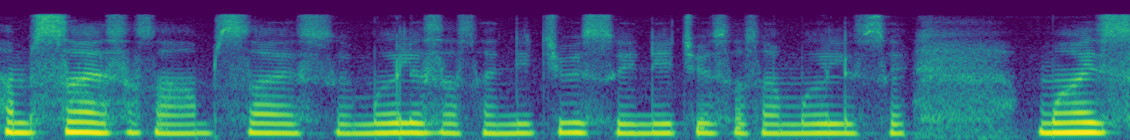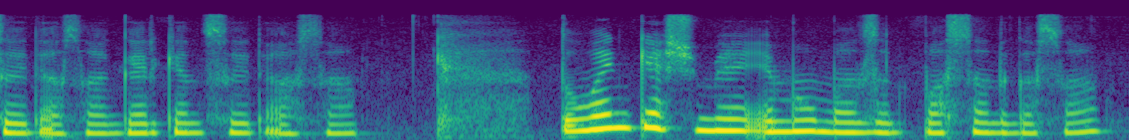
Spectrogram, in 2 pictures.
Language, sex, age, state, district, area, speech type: Kashmiri, female, 18-30, Jammu and Kashmir, Budgam, rural, spontaneous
